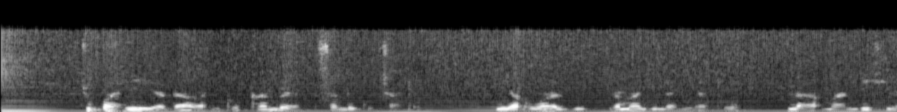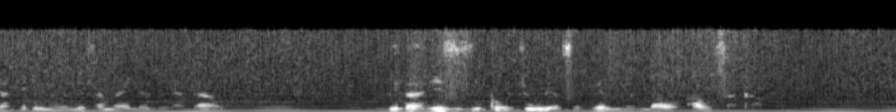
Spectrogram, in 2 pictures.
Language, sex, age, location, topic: Swahili, male, 25-35, Nairobi, health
